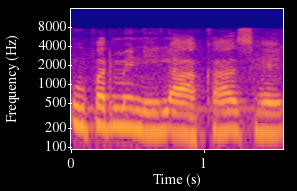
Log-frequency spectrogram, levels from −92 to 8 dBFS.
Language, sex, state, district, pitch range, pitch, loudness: Hindi, male, Chhattisgarh, Raigarh, 175-210 Hz, 180 Hz, -16 LUFS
